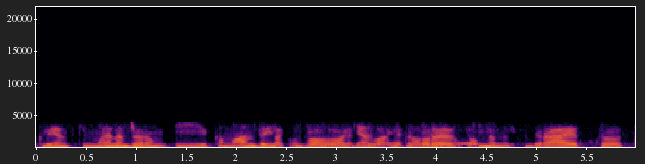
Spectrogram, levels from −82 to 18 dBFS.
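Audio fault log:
throughout: tandem speech coding. Two AMR-NB passes with a G.711 hop between compound each other's errors, leaving rough, muffled, warbly speech with nothing above 3.8 kHz.
2.2–2.71 s, 3.17–3.3 s, 4.14–4.33 s: speech suppressed in double talk. The speech dips by up to about 15 dB, then about 10 dB, likely from an echo canceller attenuating during overlapping talk.
3.55–3.69 s, 4.17–4.47 s, 5.44–5.63 s: echo leak. A copy of the speech returns 249 ms late, at about −25, −15 and −35 dB, likely from incomplete echo cancellation.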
